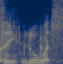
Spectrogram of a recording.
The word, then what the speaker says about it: St. Louis: me Mr Castello but it's pronounced St Louis that's funny now take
